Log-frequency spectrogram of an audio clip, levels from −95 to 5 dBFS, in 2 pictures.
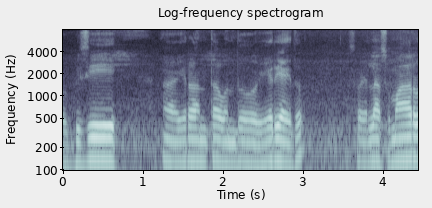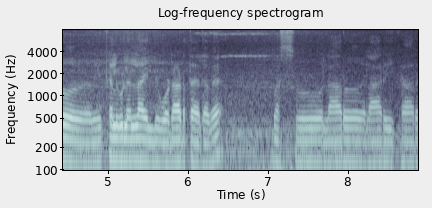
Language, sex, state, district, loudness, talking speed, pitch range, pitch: Kannada, male, Karnataka, Shimoga, -17 LUFS, 130 wpm, 120-130 Hz, 120 Hz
